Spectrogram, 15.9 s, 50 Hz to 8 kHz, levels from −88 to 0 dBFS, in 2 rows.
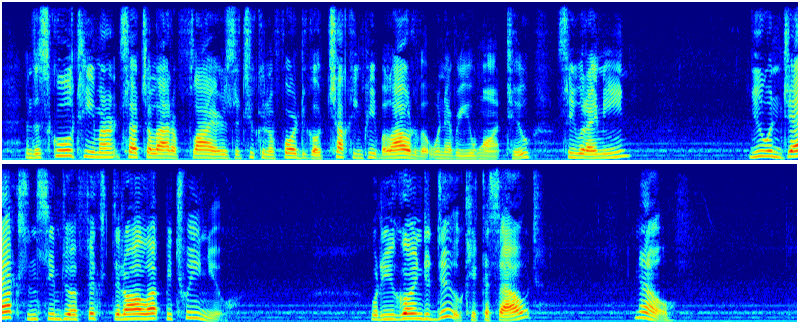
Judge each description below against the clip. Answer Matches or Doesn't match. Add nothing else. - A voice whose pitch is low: Doesn't match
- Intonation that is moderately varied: Matches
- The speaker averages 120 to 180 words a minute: Doesn't match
